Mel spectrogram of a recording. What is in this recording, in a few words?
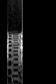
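Raleigh Police Southeast District Dispatch, p25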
